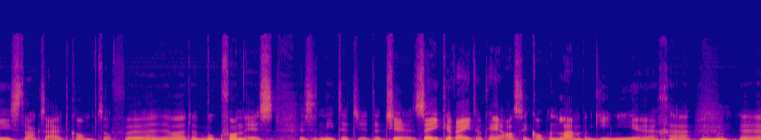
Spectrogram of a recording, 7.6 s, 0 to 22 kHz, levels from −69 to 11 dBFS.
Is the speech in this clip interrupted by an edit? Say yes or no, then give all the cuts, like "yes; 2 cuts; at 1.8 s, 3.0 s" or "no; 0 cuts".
yes; 1 cut; at 3.0 s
